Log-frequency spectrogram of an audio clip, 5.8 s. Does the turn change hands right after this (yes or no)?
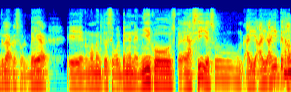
yes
